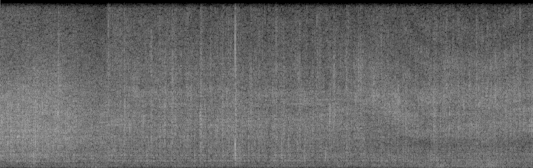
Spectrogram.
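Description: Tuna fillets sizzle steadily in a hot pan, salt side down, a continuous close crackling fry with small pops and no talking.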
